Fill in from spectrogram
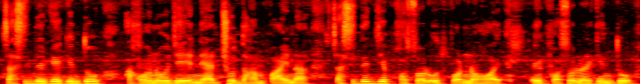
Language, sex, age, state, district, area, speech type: Bengali, male, 30-45, West Bengal, Jalpaiguri, rural, spontaneous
